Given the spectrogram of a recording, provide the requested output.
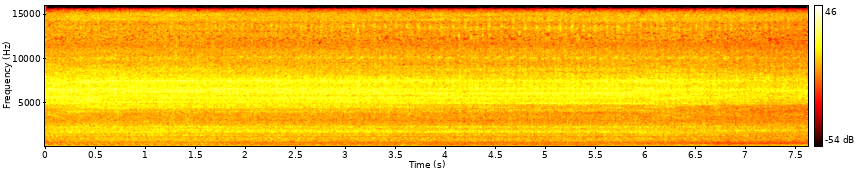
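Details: Chevette fitted with Keihin CV motorcycle carbs, after reseating parts to fix vacuum leaks; dead cold start idle, steady with slight wobble, no misses or surging, close to target: normal idle.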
